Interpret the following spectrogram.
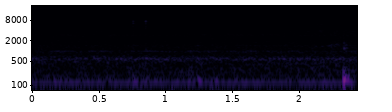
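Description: Near silence with faint room hum, and two faint computer mouse clicks in quick succession a little before the middle.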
